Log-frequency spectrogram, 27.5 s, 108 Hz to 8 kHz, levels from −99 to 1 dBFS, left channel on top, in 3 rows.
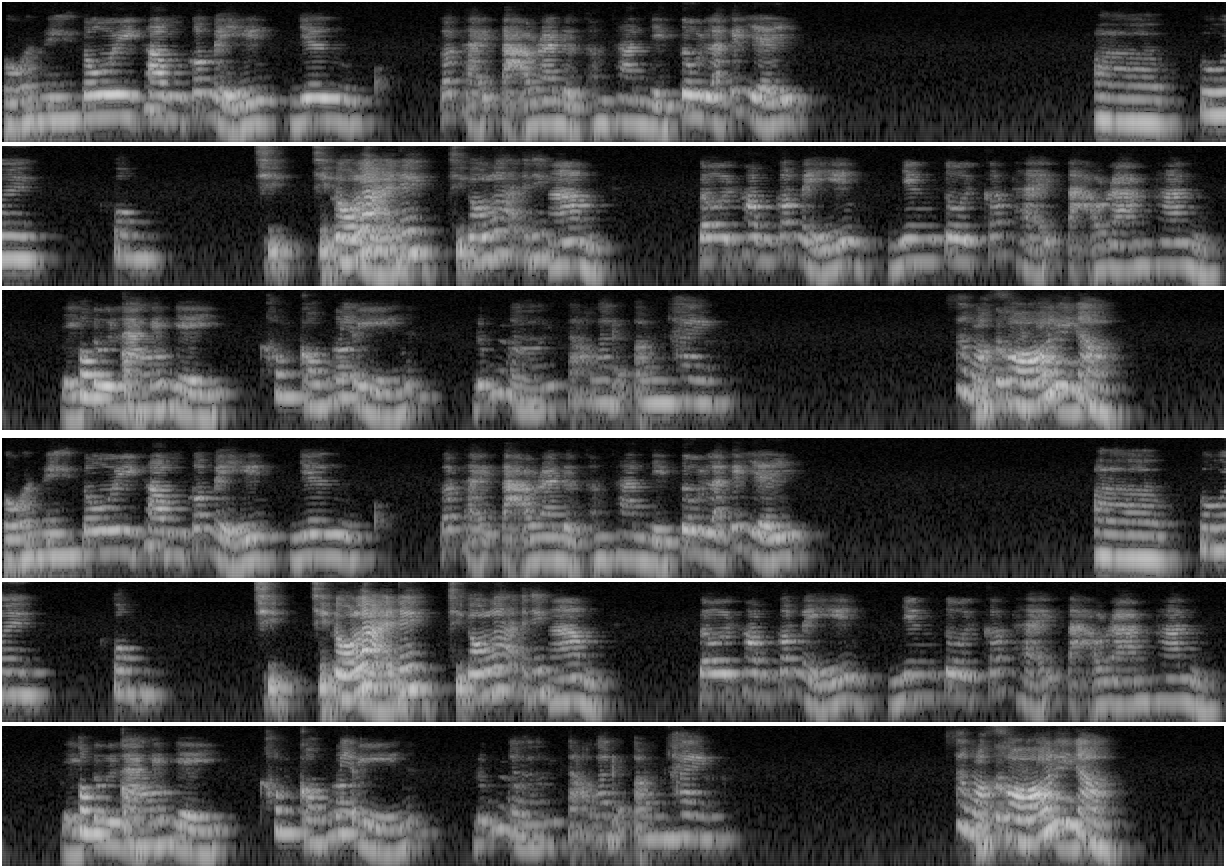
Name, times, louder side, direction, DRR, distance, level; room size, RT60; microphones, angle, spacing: voice 1, 0.0-0.6 8.2-9.5 10.0-10.3 11.1-13.3 18.9-19.7 20.4-21.1 22.2-23.8 25.5-26.7, right 2 dB, 75° right, 4 dB, 0.7 m, -31 dB
voice 2, 0.6-2.7 3.3-5.9 11.6-12.2 13.3-13.6 14.4-18.3 18.8-20.0 20.7-21.5 21.9-22.5 25.6-26.5, left 3 dB, 40° left, -7 dB, 0.8 m, -34 dB
3.1 x 2.6 x 2.4 m, 0.34 s
head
